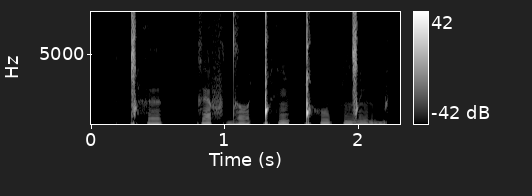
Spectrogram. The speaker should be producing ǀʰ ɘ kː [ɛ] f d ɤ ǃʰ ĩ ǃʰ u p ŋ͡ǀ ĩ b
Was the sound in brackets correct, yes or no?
yes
